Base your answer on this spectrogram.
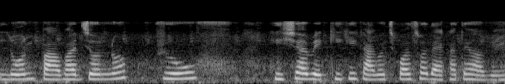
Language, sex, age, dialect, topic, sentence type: Bengali, female, 18-24, Standard Colloquial, banking, statement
